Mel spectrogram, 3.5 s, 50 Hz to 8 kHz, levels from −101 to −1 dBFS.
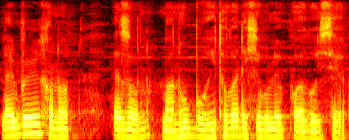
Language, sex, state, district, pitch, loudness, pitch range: Assamese, male, Assam, Kamrup Metropolitan, 110 Hz, -18 LUFS, 100-115 Hz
